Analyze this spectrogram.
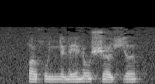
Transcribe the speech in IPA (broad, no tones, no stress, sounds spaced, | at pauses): qʷ ə χʷ œ ɲ ə ɳ e ɳ o ʃ œ ç ə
